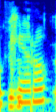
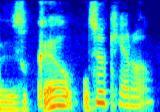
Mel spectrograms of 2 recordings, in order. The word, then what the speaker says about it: Zucchero: Alors, le mot italien, parce que Zucchero. Zucchero. – Zucchero, vous le prononcez mieux que moi, il est les Vénitiens, Venise était un port important.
